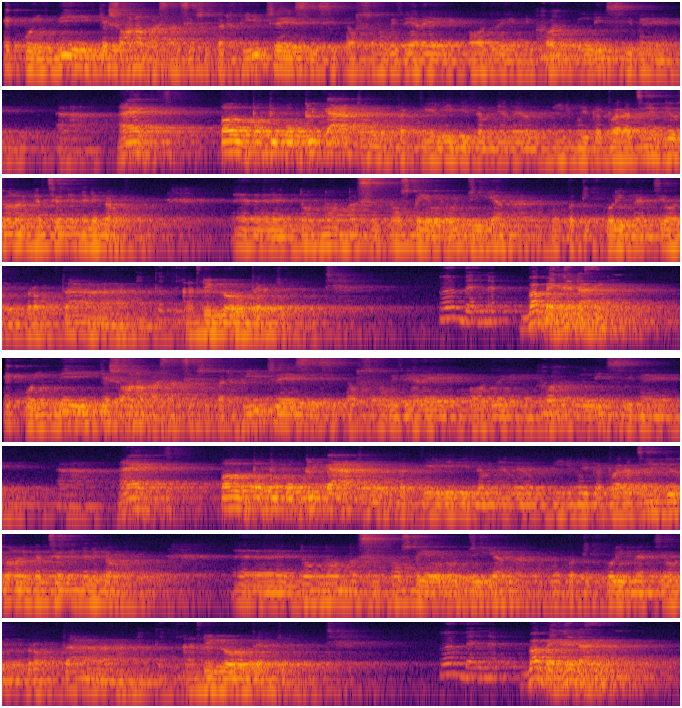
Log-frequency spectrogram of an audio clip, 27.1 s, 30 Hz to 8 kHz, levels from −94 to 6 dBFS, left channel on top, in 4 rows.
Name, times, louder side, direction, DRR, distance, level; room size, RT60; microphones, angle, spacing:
voice 1, 0.0-6.7 7.3-7.6 7.9-8.2 9.0-14.8 15.2-15.5 15.8-21.8 22.1-23.2 23.6-23.9 25.5-26.4, left 1 dB, 80° left, -1 dB, 1.2 m, -23 dB
voice 2, 5.3-5.7 21.6-22.4 24.7-25.3 25.8-26.6, left 1 dB, 45° left, 4 dB, 1.0 m, -32 dB
17.0 x 13.5 x 2.7 m, 2.5 s
head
